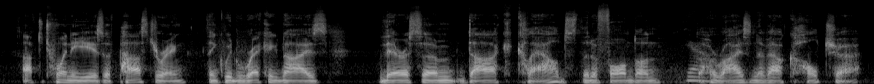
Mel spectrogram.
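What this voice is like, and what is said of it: Australian accent. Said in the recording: “So you're hearing the Aussie accent.”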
